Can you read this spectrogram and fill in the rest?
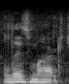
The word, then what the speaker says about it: Lizmark: What did you say? El Lizark? Did you say Lizmark Junior? – Lizmark. That's I've just butchered that man's name, Lizmark Junior.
